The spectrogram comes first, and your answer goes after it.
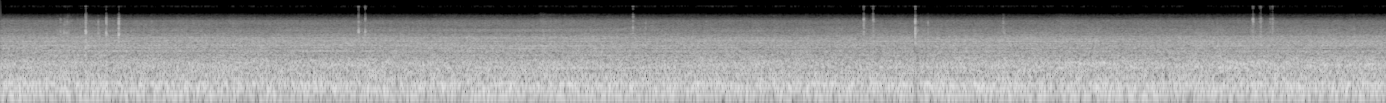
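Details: Forklift engine idling smoothly with a steady, even hum and no stumbles or skipped beats, after all four spark plugs were replaced to cure a misfire.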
